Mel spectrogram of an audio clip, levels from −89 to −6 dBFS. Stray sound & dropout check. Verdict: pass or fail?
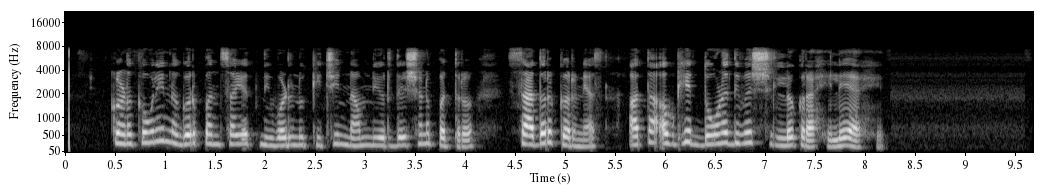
pass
